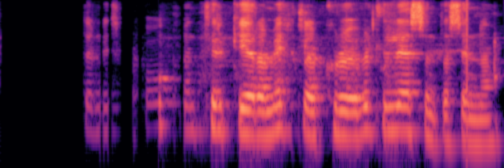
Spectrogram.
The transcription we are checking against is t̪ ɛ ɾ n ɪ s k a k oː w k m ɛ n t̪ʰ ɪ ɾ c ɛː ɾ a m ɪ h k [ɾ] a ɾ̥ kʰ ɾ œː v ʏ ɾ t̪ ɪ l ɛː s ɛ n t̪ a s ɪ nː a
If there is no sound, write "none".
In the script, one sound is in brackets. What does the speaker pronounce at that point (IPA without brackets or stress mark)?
l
